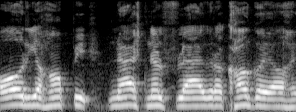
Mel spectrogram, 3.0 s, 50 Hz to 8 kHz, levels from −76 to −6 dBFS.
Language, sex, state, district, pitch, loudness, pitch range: Hindi, male, Himachal Pradesh, Shimla, 165 Hz, -14 LUFS, 160-175 Hz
